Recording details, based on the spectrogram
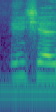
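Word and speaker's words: Dinshiya: Dinsha is spelled as D-I-N-S-H-I-Y-A.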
